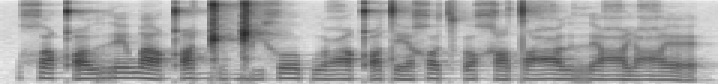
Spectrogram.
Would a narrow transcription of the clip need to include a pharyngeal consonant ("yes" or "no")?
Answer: yes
